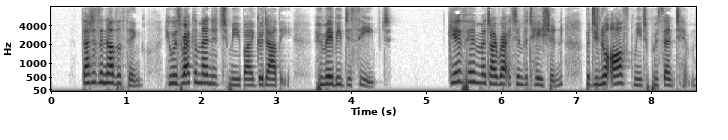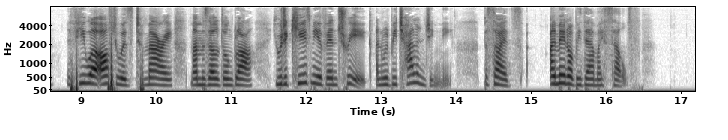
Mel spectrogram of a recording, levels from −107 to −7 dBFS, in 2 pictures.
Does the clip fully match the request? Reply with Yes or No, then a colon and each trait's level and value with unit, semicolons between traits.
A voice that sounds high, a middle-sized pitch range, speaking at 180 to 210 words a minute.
Yes: very high, 250 Hz; average, 4.1 semitones; average, 190 wpm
